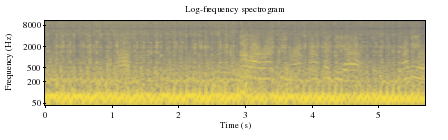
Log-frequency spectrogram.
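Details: Late-1950s GMC pickup (1957 or 1959) revived after more than 30 years, with the oil leaks fixed and coolant added: a steady, even low rumble with a smooth, unbroken beat and no misses or knocks as the V8 idles cleanly.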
